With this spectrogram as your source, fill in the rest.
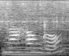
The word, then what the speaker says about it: Marengo: Oh, Marengo.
